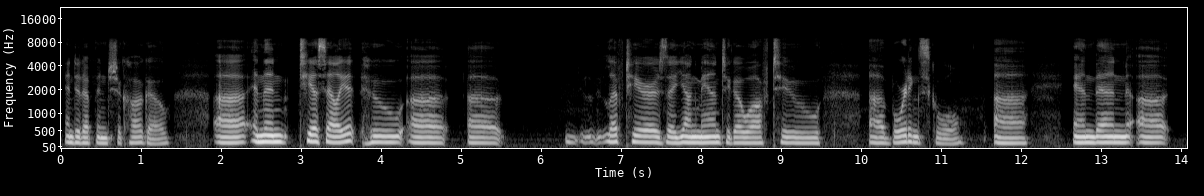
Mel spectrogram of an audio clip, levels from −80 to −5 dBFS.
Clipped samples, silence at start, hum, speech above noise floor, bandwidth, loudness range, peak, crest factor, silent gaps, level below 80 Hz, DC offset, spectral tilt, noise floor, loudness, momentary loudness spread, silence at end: under 0.1%; 0.05 s; none; 42 dB; 9 kHz; 6 LU; -8 dBFS; 16 dB; none; -66 dBFS; under 0.1%; -7 dB/octave; -64 dBFS; -23 LUFS; 15 LU; 0.25 s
